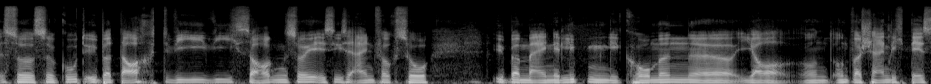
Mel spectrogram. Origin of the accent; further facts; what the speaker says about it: Bavaria, Germany; Dazu muss man sagen, bei uns in Bayern gibt es auch ein Fürstenfeld.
